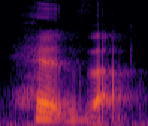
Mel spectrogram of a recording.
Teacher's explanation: there's an unreleased T on the word hit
